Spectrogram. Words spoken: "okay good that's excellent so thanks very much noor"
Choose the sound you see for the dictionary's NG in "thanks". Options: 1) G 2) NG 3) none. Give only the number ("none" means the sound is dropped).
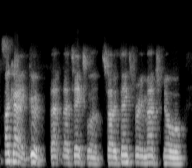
2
